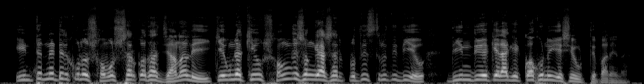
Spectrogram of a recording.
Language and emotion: Bengali, disgusted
